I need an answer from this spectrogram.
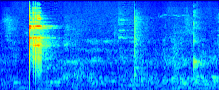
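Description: Beer glasses clinking in a toast over Kölsch: one bright, loud clink, then two fainter clinks spaced apart.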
